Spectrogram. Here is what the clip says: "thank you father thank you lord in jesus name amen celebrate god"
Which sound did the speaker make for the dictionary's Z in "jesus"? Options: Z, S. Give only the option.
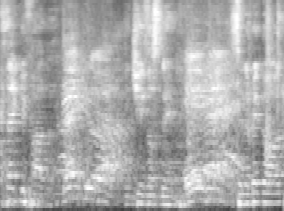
Z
